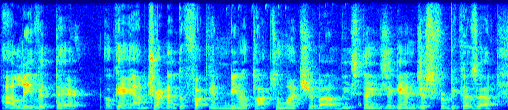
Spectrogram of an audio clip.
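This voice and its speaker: A man's voice: fairly low pitch, steady tone, fairly quick, sharp tone, reverberant. A man from South Florida with a Cuban American accent, hosting his own channel in a rambling, profane monologue full of "okay?" asides. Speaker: YouTube channel host. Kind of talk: casual profane monologue to camera.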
